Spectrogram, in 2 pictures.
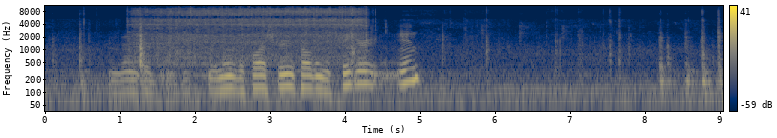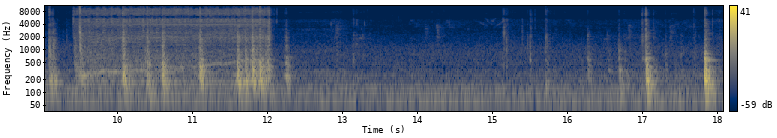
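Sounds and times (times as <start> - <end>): drill backing out screw: 1.1 - 4.4, 9.4 - 12.2.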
